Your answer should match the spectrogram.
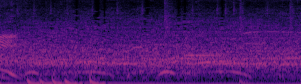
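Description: Television football broadcast sound: stadium noise and the commentator's voice under a warbling, swooping background sound.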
